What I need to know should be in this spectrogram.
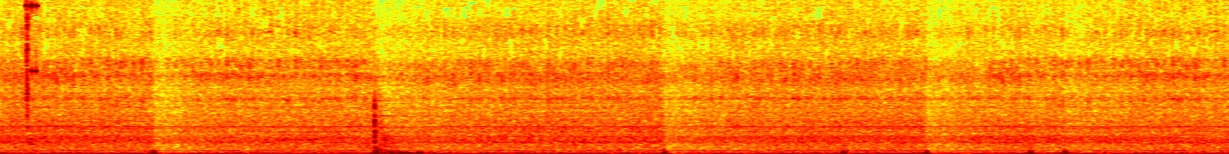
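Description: Heavy blocks thud into place now and then.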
